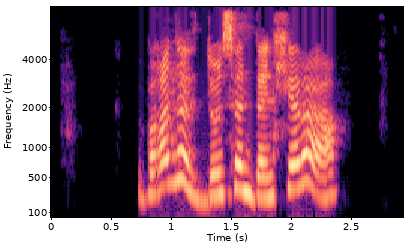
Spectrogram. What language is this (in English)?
Kabyle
